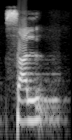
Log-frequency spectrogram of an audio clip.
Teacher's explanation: सीन को बारीक पढ़ा जाएगा क्योंकि ये हरूफ सफ़ीरिया में से है, इसलिए इसमें सीटी भी आएगी। इस तरीके से सीन लाम ज़बर सल पढ़ा जाएगा।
